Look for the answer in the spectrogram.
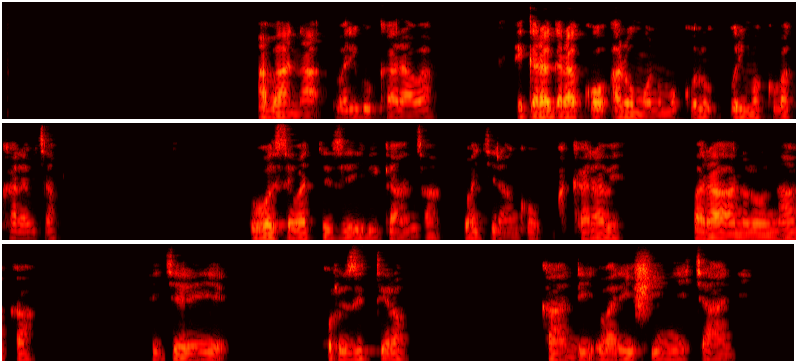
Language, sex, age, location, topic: Kinyarwanda, male, 18-24, Huye, health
